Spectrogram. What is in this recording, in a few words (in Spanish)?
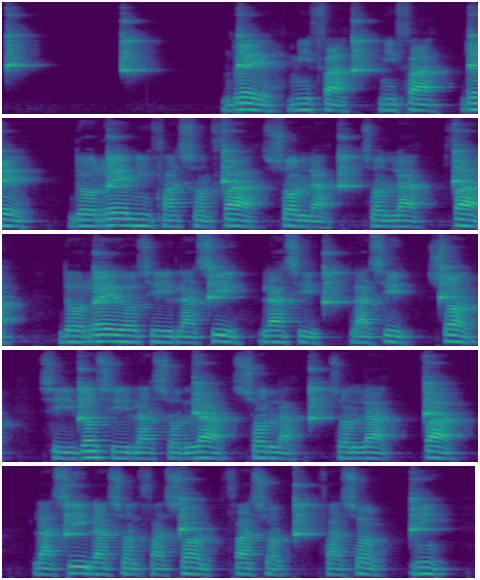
RITMO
